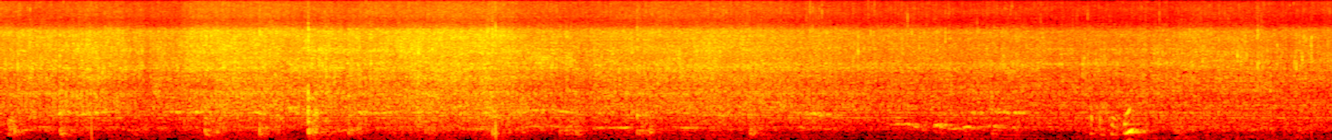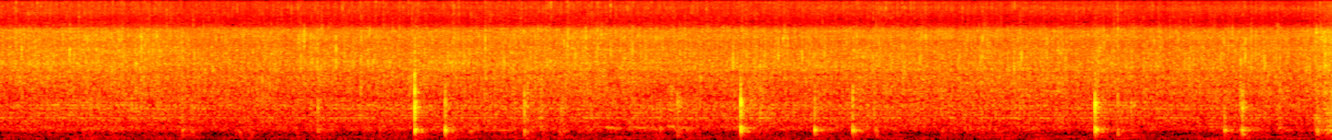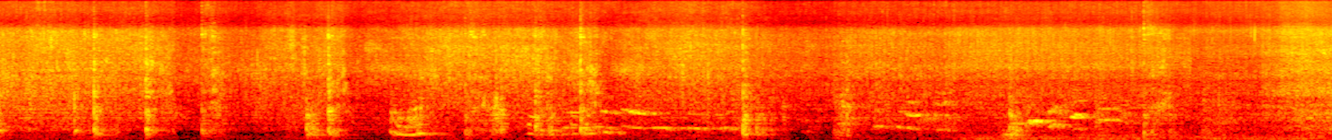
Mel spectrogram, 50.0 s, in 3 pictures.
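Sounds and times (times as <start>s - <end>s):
food sizzling in oil: 0.0s - 49.9s
spatula scraping a pan: 33.0s - 44.2s, 46.9s - 48.5s.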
